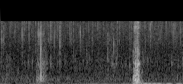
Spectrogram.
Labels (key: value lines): label: biophony
recorder: SoundTrap 500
